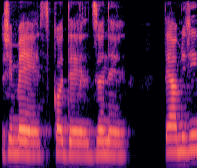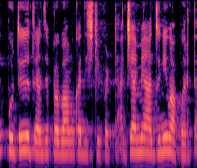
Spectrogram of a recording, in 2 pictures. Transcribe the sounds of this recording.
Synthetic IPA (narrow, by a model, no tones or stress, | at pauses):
d͡zəɕemɛskəd̪eld͡zənel | t̪ɛ̃am̤id͡ʑiput̪ijut̪ɾãnt͡sepɾəbʱaʋməkad̪iɕʈiːpəɽ̚t̪a̰d͡ʑiamiːad͡zuniːʋapəɾt̪a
